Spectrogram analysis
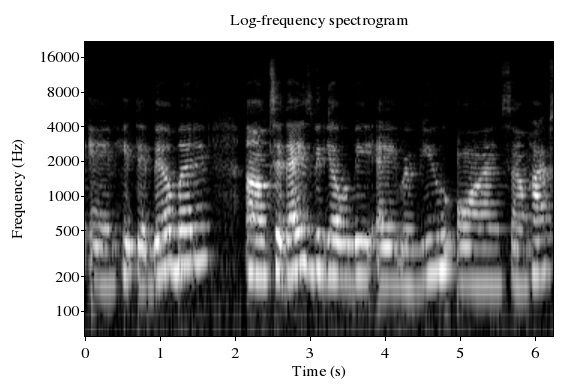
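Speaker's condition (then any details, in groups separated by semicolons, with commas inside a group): No condition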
